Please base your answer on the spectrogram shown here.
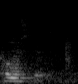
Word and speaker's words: ptosis: We call it ptosis. Right, the P is silent.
